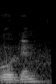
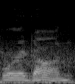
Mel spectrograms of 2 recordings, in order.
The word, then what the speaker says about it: Oregon: of yeah yeah yeah how do you say that one organ organ yeah like an organ in your body I guess it is Oregon yeah so if we're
